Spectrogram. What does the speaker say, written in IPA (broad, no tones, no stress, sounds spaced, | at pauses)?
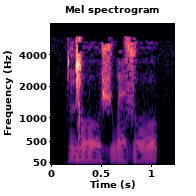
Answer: ŋ͡ǀ oː ʒ w ɛ z o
